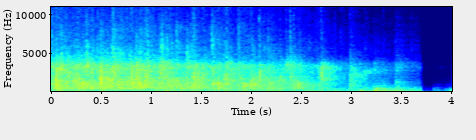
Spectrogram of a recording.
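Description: Audience applause: many people clapping at once, tapering off and then stopping abruptly just before the end.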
